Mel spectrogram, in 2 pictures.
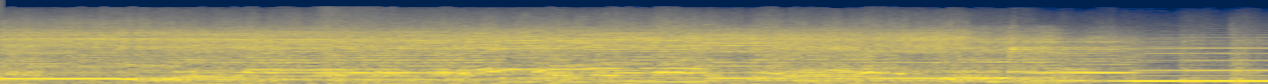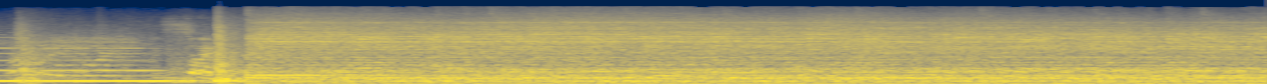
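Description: Live rock band playing an instrumental cover: an electric guitar riff with drums, a single held note, then about seven and a half seconds in the full kit and band come crashing back in together.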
